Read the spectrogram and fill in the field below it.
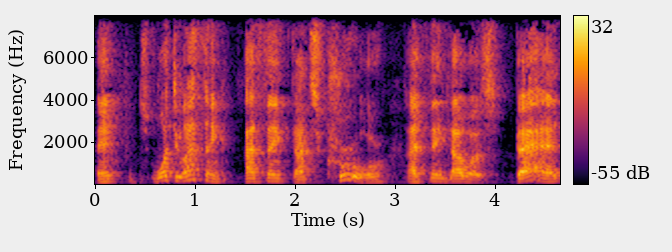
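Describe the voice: A man with a slightly mellow tone. His pitch varies in an ordinary way.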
